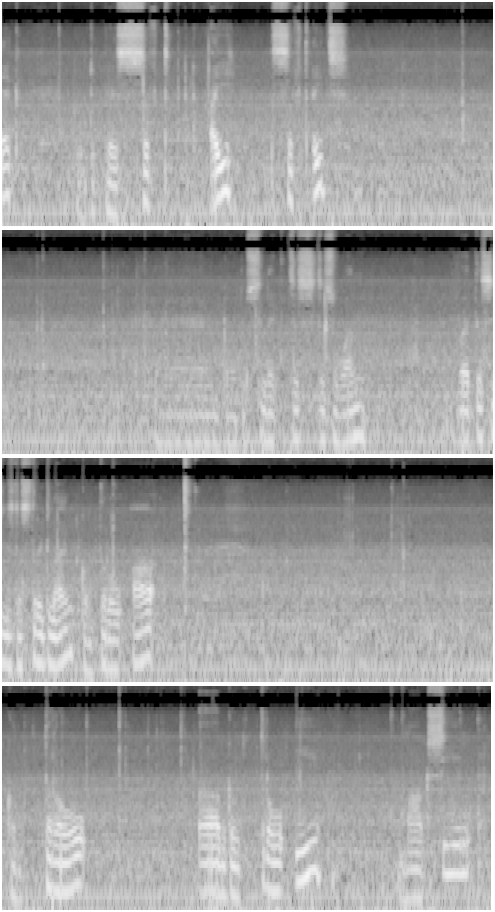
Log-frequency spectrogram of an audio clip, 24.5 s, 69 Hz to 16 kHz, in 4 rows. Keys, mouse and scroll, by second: 2.3 shift+h, 4.0 middle click, 4.5-5.5 scroll up 2, 5.5 Tab, 5.5 scroll up 1, 6.6 KP_3, 7.4-8.1 scroll down 4, 8.1-9.1 scroll up 4, 9.6 alt+right click, 11.7 scroll down 1, 13.5 ctrl+r, 14.7 right click, 15.8-16.3 scroll up 3, 17.1 ctrl+z, 22.0 ctrl+e, 23.8-24.1 scroll down 3, 24.1 middle click, 24.1-24.5 scroll up 4.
